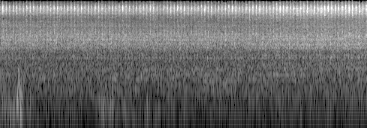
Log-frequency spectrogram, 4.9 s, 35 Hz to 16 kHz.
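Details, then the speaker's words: 2007 Toyota Auris 1.6 1ZR-FE, 190,000 km, robotised gearbox, burning about 1 L oil per 1,500 km: relatively quiet, even idle with soft hiss and light pulsing, no extraneous noise in cabin. "двигатель работает относительно тихо в салоне посторонних шумов не слышно"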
